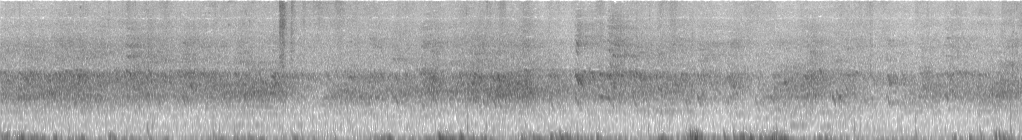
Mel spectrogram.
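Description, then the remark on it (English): A large flock of crows caws continuously over a graveyard in the UK, a dense overlapping chorus of harsh calls, with a low rumbling background like wind or traffic and no talking. “God, that giant flock of birds.”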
